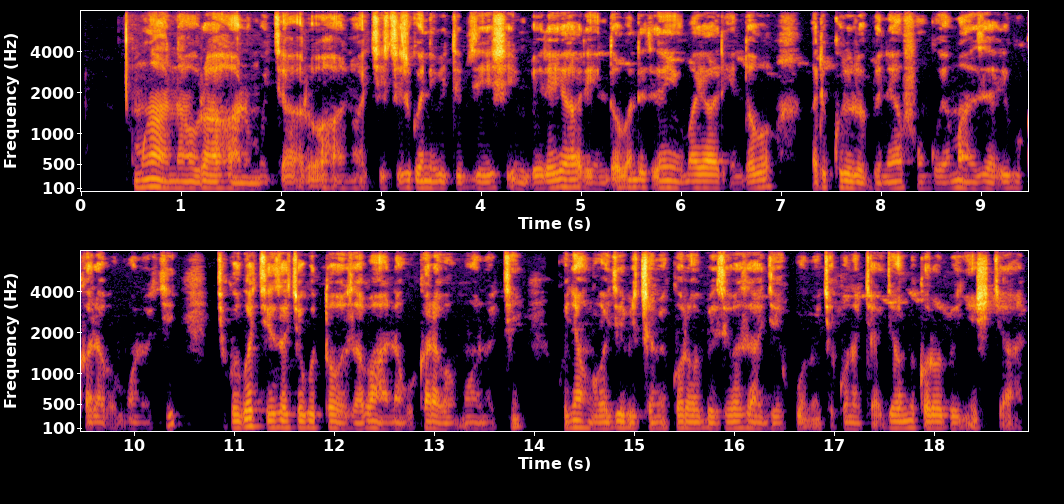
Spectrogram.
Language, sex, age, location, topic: Kinyarwanda, male, 18-24, Kigali, health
